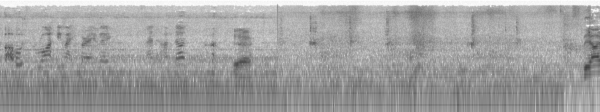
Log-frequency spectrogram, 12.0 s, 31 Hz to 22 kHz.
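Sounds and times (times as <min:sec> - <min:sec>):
boat engine droning: 0:00.0 - 0:12.0
hull wash through waves: 0:05.6 - 0:12.0.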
